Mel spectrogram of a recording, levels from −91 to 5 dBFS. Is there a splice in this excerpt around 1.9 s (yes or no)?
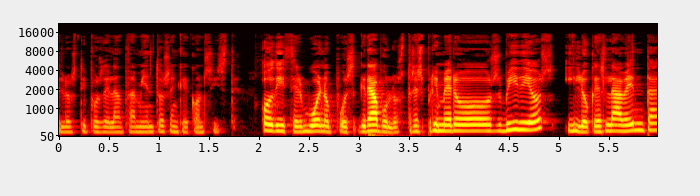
yes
